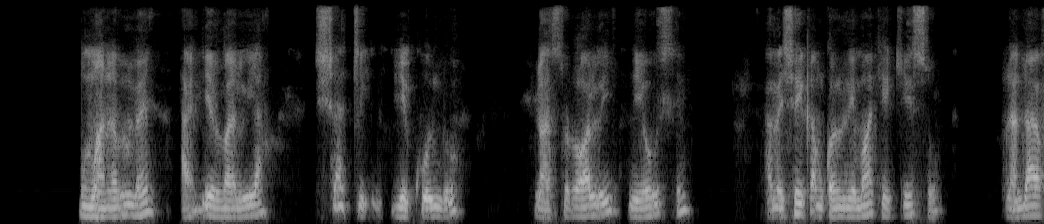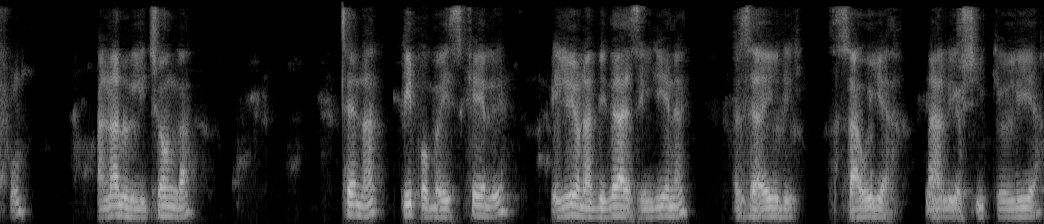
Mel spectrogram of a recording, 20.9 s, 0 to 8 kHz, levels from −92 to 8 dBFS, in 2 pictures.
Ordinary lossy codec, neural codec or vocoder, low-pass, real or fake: AAC, 32 kbps; codec, 24 kHz, 1.5 kbps, HILCodec; 7.2 kHz; fake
